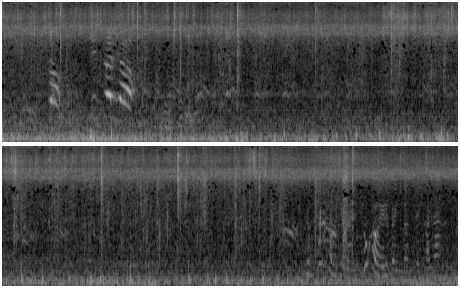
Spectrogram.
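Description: A small child calls out in a high voice nearby.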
